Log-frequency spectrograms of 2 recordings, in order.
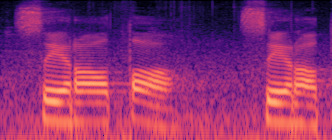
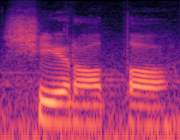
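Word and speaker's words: صراط: Terus kemudian baca sod, aku membacanya itu seperti membaca shin, padahal kayak misalnya siroto harusnya kan sod ya, aku bacanya shiroto gitu.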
